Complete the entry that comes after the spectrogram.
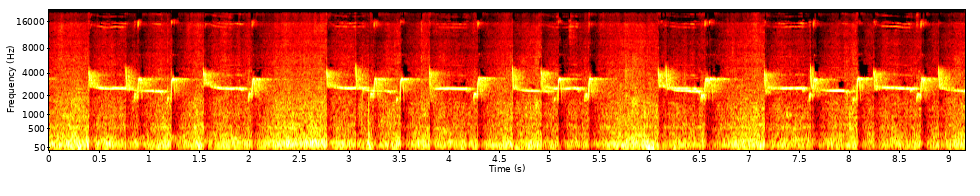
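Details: Local bar-winged prinia in fighting mode, loud, repeated phrases of sharp chirps and falling whistled notes. Each phrase lasts about a second and recurs steadily, with dense clicking notes between phrases.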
